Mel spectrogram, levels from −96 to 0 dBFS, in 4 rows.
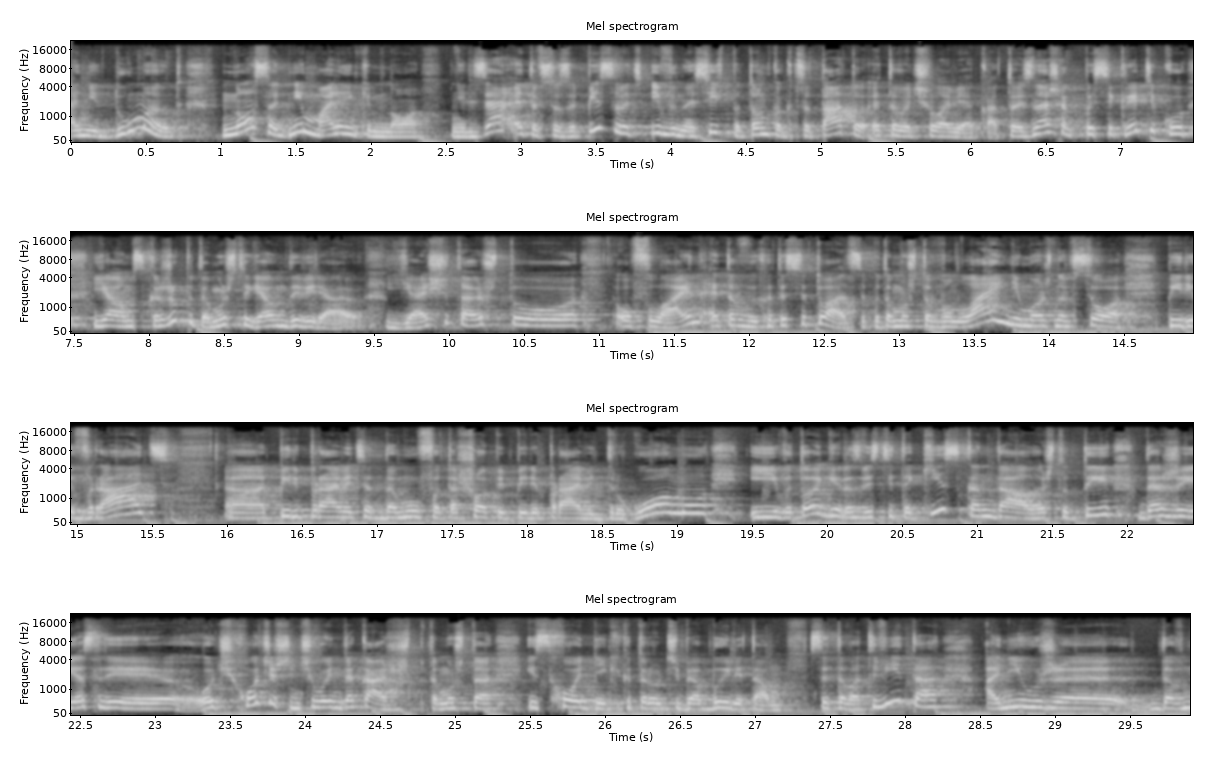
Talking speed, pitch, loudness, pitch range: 165 wpm, 195 Hz, -13 LUFS, 175-225 Hz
